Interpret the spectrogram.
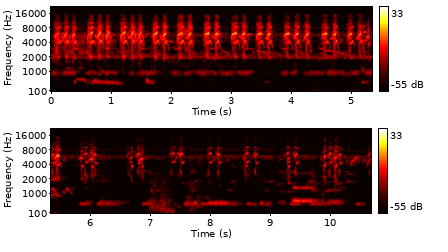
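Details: Myna feeding its young: rapid rhythmic bursts of shrill, buzzy begging chatter about twice a second for five seconds, then sparser scattered chirps and faint low notes.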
